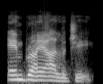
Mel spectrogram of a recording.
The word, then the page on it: embryology: Indian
